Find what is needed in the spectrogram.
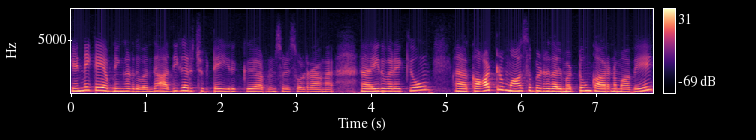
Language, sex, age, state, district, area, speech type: Tamil, female, 18-30, Tamil Nadu, Tiruvarur, urban, spontaneous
